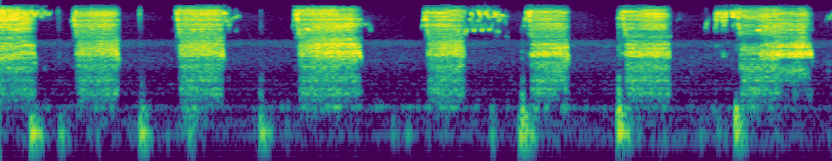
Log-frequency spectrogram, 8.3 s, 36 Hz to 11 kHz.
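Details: Barn owl nest with rodent deliveries and feeding of the young, 7 February 2024: eight rasping hisses in a brisk, fairly regular series, about one every second, with soft thuds underneath.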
